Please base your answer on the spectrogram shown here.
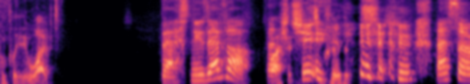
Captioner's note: laughter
